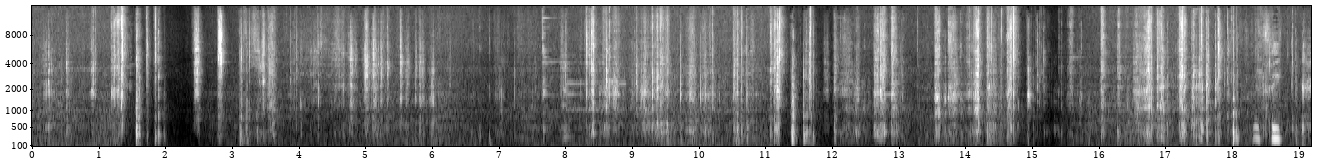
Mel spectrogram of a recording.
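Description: Scissors snip repeatedly through paper or card for embossed stars, in quick irregular bursts of crisp cuts close by, with a person talking between them.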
